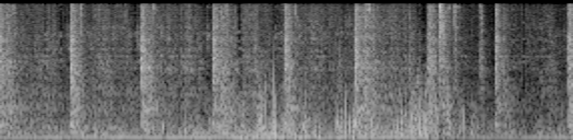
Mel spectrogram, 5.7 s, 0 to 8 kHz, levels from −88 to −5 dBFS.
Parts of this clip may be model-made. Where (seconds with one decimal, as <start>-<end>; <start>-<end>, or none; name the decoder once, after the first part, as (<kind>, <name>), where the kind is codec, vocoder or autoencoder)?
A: 1.2-4.6 (vocoder, Vocos)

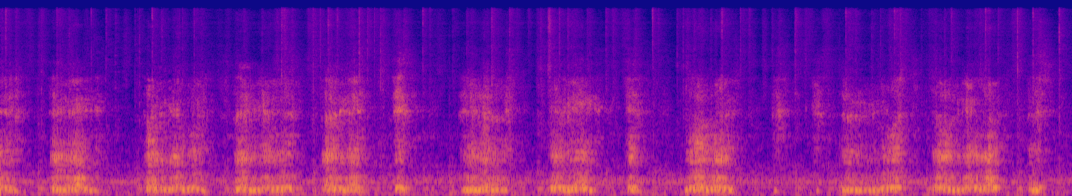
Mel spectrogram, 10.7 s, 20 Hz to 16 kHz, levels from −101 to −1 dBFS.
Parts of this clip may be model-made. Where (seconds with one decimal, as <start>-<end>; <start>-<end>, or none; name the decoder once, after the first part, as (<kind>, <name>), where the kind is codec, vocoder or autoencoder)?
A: 0.0-0.6 (autoencoder, DAC-VAE); 1.8-10.7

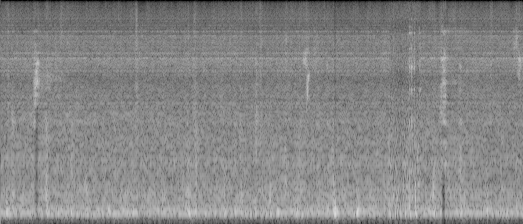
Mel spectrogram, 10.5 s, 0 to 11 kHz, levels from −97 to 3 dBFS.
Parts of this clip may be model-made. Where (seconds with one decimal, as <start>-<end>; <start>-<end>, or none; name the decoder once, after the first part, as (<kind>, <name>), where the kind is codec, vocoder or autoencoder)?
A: 0.0-7.8 (vocoder, WaveNeXt); 8.4-10.5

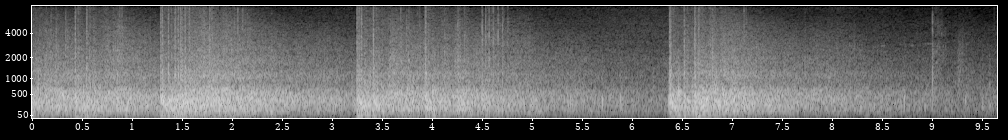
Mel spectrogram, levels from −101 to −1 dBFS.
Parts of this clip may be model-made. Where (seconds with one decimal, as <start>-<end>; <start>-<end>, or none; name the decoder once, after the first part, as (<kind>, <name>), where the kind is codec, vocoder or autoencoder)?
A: 7.7-8.4 (codec, DAC)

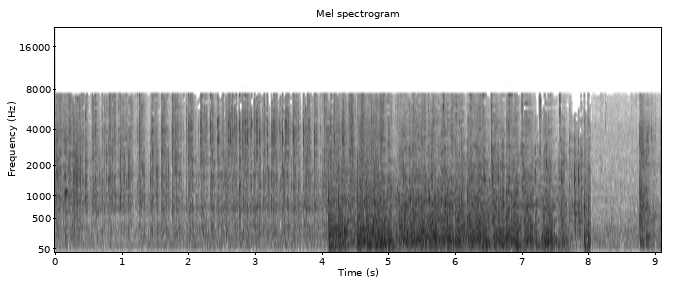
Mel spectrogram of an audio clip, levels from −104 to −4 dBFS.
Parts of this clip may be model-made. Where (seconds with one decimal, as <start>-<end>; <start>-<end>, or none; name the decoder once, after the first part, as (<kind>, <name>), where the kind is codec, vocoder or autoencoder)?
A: 4.9-7.7 (vocoder, HiFi-GAN)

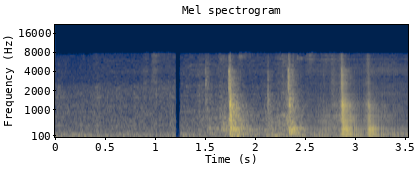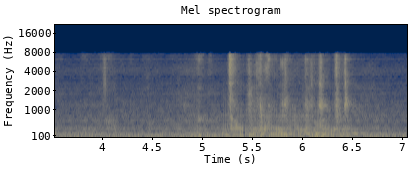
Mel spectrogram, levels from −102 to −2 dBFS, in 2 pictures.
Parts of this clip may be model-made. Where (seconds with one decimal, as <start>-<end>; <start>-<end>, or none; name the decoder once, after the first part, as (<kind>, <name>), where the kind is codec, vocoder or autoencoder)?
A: 2.5-7.1 (vocoder, Vocos)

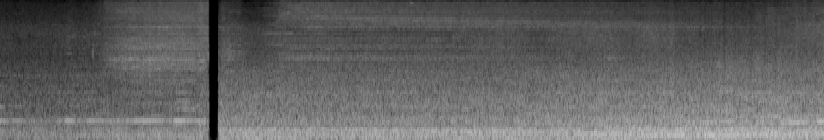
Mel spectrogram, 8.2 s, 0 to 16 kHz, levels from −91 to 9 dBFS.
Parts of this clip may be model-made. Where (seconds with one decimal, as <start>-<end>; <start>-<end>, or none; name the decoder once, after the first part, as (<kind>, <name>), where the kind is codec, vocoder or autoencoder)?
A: 1.0-2.3 (codec, SNAC)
